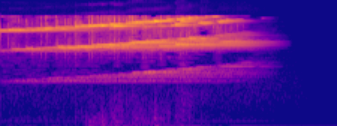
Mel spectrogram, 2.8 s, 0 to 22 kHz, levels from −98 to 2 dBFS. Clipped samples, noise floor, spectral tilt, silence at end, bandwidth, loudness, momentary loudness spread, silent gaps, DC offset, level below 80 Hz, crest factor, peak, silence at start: under 0.1%; -72 dBFS; 9 dB/octave; 0.7 s; over 20 kHz; -14 LUFS; 10 LU; none; under 0.1%; -88 dBFS; 18 dB; -2 dBFS; 0 s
